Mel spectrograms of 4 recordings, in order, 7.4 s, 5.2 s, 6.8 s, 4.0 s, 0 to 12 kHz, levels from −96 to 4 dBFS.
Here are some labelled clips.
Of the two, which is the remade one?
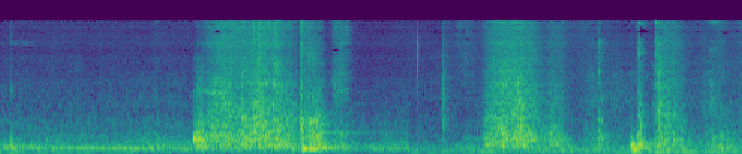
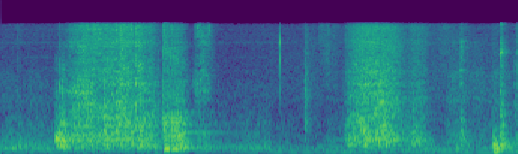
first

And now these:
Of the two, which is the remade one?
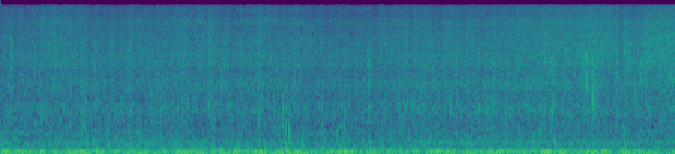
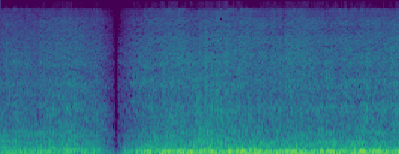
second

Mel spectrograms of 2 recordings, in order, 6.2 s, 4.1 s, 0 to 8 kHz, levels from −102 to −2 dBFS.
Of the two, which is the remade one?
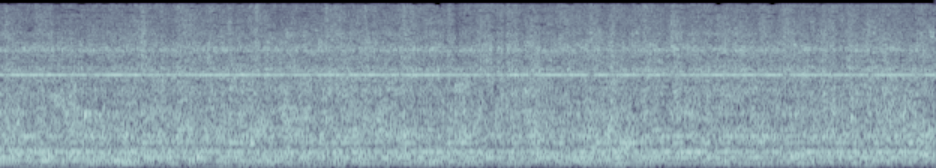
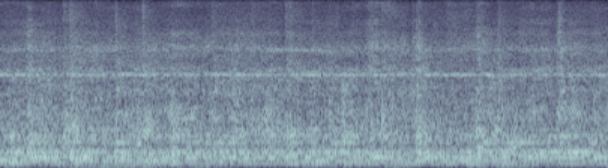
second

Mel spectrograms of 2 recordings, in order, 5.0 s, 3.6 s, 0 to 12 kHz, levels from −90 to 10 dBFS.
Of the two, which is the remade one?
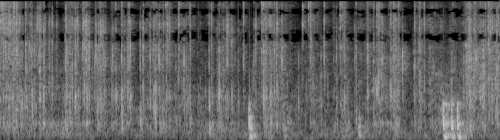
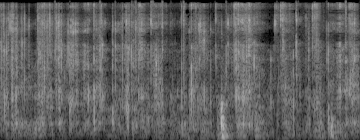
second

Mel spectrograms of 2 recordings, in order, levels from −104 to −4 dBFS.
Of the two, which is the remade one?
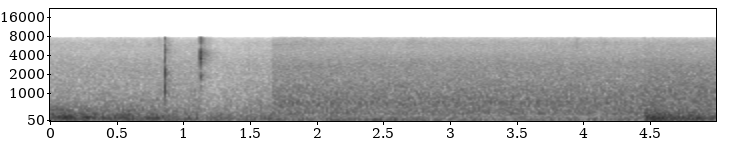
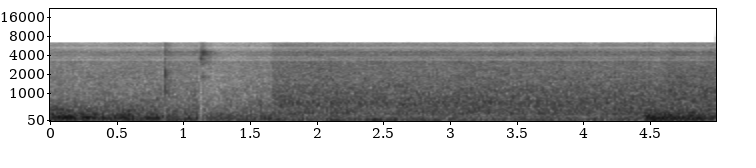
second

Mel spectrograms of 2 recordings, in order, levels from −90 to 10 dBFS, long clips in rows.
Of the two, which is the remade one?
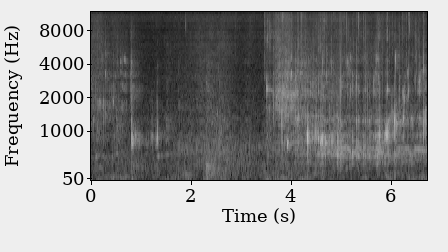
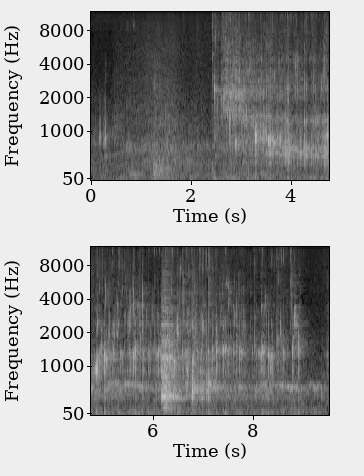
first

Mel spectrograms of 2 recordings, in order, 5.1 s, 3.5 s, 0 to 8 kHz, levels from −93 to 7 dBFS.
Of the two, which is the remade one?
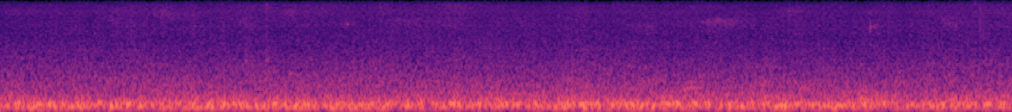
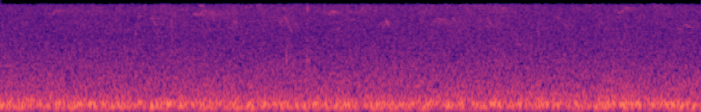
first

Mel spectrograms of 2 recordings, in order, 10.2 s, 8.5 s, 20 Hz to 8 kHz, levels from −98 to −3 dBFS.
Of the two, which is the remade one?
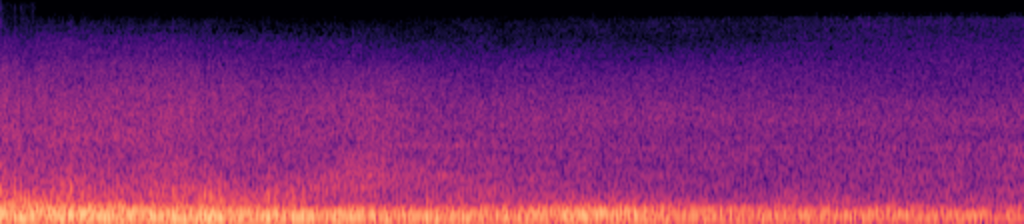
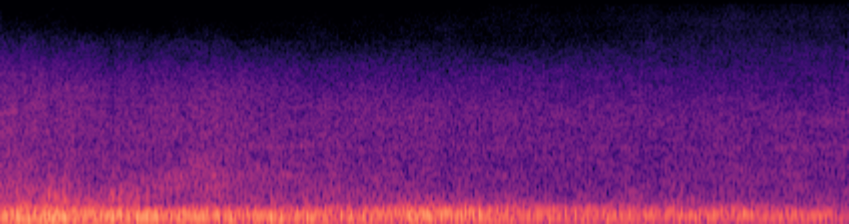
second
